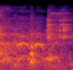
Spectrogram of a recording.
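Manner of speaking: short high giggle; quick embarrassed real giggle; high laugh. Real, not acted. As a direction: giggle off a small fumble. Flustered moment at the podium.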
